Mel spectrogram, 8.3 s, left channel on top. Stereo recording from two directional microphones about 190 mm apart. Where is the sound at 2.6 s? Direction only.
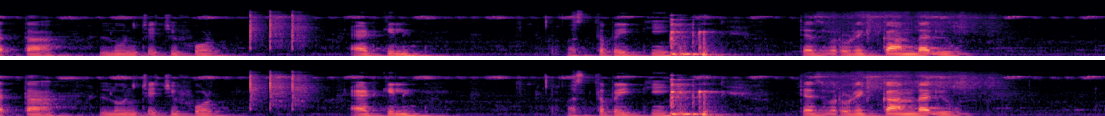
10° left (ahead or behind).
